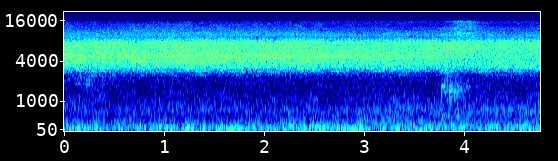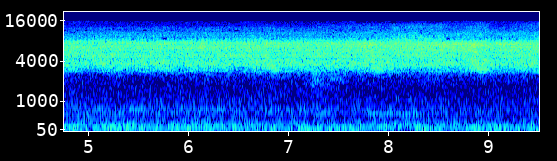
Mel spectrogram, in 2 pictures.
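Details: Dog day cicada, the scissor grinder (Neotibicen pruinosus), droning in a continuous shrill buzz at an even level, with a couple of brief faint clicks and a soft low background hum.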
